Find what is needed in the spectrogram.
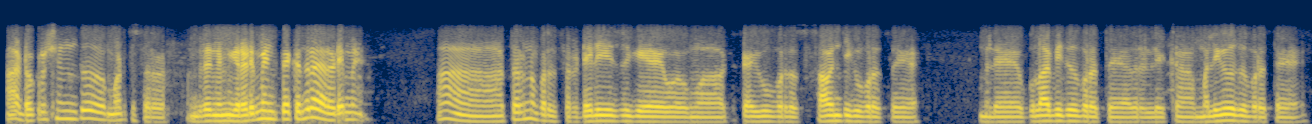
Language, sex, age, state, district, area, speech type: Kannada, male, 30-45, Karnataka, Vijayanagara, rural, conversation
